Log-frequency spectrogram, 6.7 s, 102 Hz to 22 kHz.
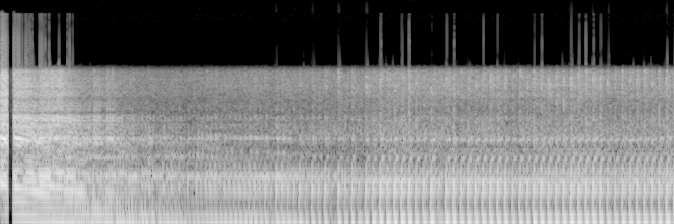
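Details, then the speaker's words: Honda CB125 four-stroke with exhaust cut off, baffle and spark arrestor removed, at idle: sharp, loud popping exhaust beats settling into an even idle of about three per second; loud open exhaust. "it's pretty nasty for a 125 four strokes the exhaust is cut off"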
